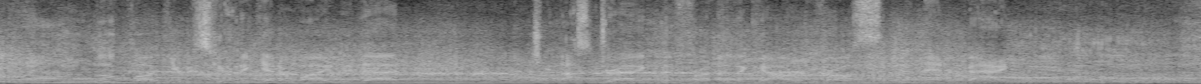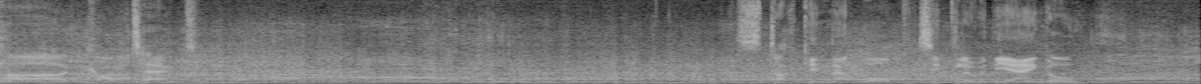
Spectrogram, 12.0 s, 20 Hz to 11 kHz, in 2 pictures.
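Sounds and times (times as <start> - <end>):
race car engines running: 0.0 - 12.0.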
